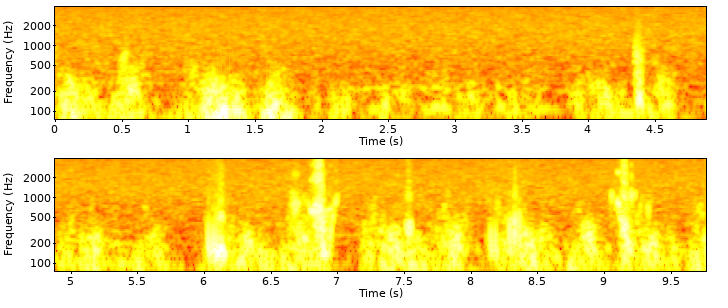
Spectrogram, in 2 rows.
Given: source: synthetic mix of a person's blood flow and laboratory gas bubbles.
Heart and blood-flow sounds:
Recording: Doppler ultrasound of blood flow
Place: precordium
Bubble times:
4.33-4.44 s: bubbles
6.00-6.20 s: bubbles
6.62-7.01 s: bubbles
7.50-7.58 s: bubbles
8.11-8.42 s: bubbles
9.04-9.36 s: bubbles
From the record:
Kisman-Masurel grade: 123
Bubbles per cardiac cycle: 1 to 2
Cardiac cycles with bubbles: 10 to 50%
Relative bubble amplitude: loud (0.450 to 0.775)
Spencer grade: 2 (many but less than half of the cardiac periods contain bubble signals, singularly or in groups)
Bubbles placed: only in the low amplitude regions of the cardiac cycle

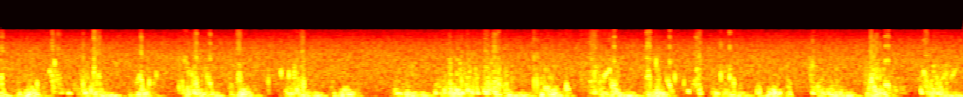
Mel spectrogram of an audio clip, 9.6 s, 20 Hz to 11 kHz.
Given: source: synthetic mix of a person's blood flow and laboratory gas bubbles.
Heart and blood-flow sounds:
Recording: Doppler ultrasound of blood flow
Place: precordium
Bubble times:
0.00-0.07 s: bubbles
0.22-0.30 s: bubbles
0.33-0.41 s: bubbles
0.46-1.05 s: bubbles
1.32-1.60 s: bubbles
1.76-2.16 s: bubbles
2.25-2.42 s: bubbles
2.64-2.72 s: bubbles
2.78-3.08 s: bubbles
4.32-5.12 s: bubbles
5.33-5.54 s: bubbles
5.58-5.72 s: bubbles
5.79-6.21 s: bubbles
6.42-7.04 s: bubbles
7.17-7.42 s: bubbles
7.52-7.63 s: bubbles
7.71-7.93 s: bubbles
8.06-8.44 s: bubbles
8.63-9.07 s: bubbles
9.18-9.59 s: bubbles
From the record:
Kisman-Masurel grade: 333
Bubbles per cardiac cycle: rolling drumbeat, 9 or more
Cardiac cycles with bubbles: 50 to 99%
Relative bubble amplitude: loud (0.450 to 0.775)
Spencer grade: 3 (all of the cardiac periods contain showers or single bubble signals, but not dominating or overriding the cardiac motion signals)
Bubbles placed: anywhere in the cardiac cycle

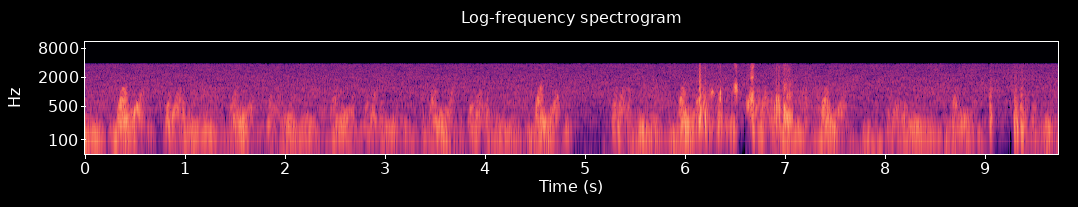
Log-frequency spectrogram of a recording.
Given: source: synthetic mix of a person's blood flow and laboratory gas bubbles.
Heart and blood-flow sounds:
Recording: Doppler ultrasound of blood flow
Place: precordium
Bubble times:
6.11-6.54 s: bubbles
6.61-6.72 s: bubbles
6.88-7.09 s: bubbles
9.04-9.10 s: bubbles
9.29-9.42 s: bubbles
From the record:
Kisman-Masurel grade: 222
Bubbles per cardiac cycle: several, 3 to 8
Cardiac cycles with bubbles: 10 to 50%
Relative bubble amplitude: moderate (0.250 to 0.450)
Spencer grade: 2 (many but less than half of the cardiac periods contain bubble signals, singularly or in groups)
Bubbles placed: only in the low amplitude regions of the cardiac cycle

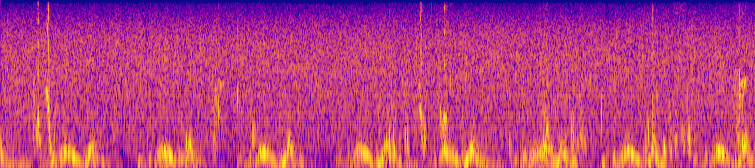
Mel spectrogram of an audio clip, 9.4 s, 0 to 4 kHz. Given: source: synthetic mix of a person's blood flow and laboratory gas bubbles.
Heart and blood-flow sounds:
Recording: Doppler ultrasound of blood flow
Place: precordium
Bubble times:
0.39-0.71 s: bubbles
2.29-2.38 s: bubbles
2.62-2.83 s: bubbles
2.92-3.00 s: bubbles
3.13-3.22 s: bubbles
4.75-5.14 s: bubbles
5.21-5.38 s: bubbles
5.47-5.67 s: bubbles
6.35-6.41 s: bubbles
6.75-7.01 s: bubbles
7.11-7.33 s: bubbles
7.47-7.55 s: bubbles
8.04-8.81 s: bubbles
9.16-9.35 s: bubbles
From the record:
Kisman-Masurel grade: 233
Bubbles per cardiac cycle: several, 3 to 8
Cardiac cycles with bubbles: 50 to 99%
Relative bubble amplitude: loud (0.450 to 0.775)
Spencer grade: 3 (all of the cardiac periods contain showers or single bubble signals, but not dominating or overriding the cardiac motion signals)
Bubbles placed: only in the low amplitude regions of the cardiac cycle

